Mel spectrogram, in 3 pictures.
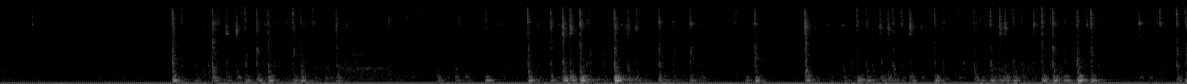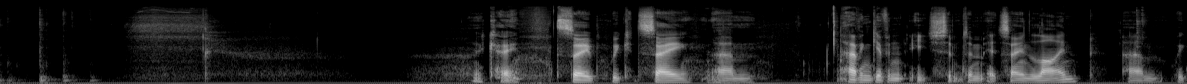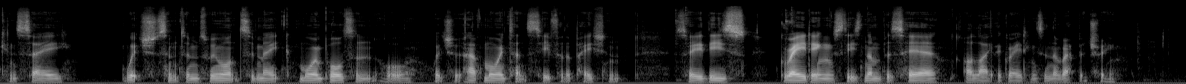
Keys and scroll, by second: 0.0-0.1 typing, 1.5-12.8 typing, 4.5 Tab.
